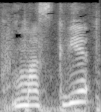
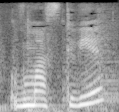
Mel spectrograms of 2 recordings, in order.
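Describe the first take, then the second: The two takes are said the same way.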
